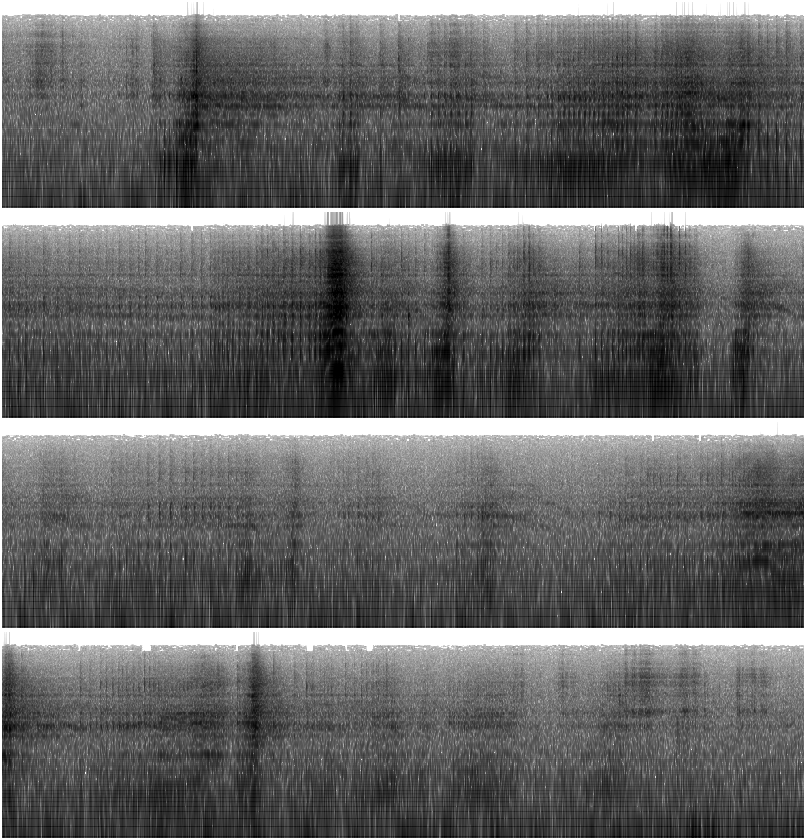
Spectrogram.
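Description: Dirt bike engines revving in bursts some way off, rising and falling in pitch, with a sharp clank near the middle.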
